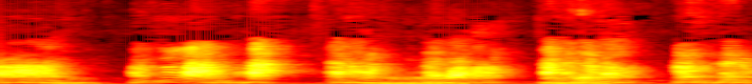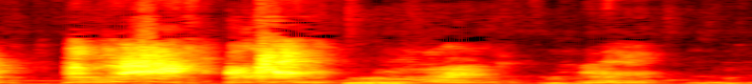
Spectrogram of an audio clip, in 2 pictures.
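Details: Basset Hound puppy, six weeks old, called Rocky, tough and loud toward his mother and siblings: a string of sharp, high yapping barks roughly every half second to second, with a faint low hum throughout.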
